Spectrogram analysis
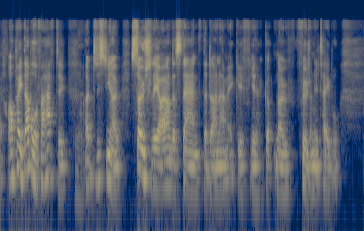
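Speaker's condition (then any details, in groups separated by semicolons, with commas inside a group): No condition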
